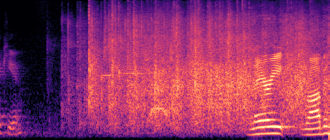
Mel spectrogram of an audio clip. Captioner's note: applauding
